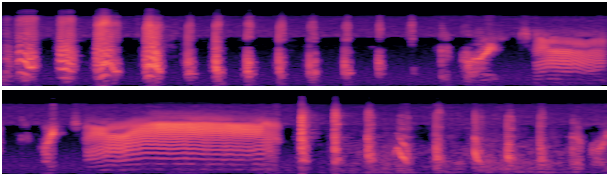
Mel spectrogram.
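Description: Scaly-breasted munia singing: a quick run of short clicking notes, then one long buzzy, wavering note of about a second just past the middle, followed by more clicks.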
